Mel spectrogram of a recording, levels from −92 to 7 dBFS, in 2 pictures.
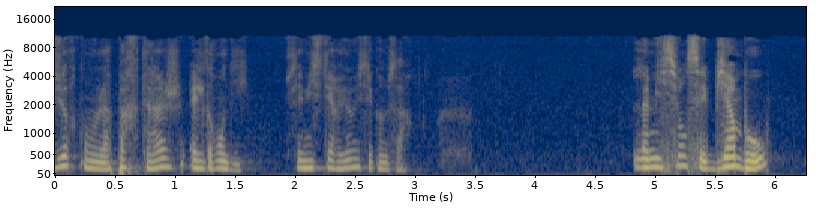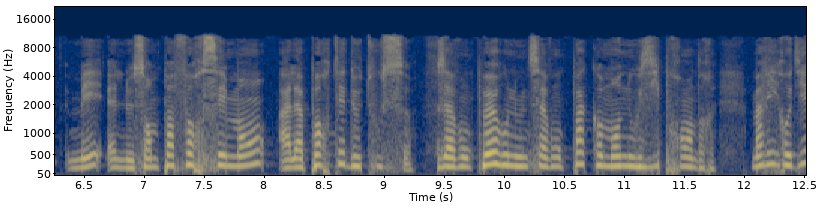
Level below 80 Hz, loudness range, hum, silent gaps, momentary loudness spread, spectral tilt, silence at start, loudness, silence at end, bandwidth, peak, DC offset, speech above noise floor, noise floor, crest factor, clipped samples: -54 dBFS; 10 LU; none; none; 12 LU; -5 dB/octave; 0 s; -22 LUFS; 0 s; 11.5 kHz; -6 dBFS; under 0.1%; 43 dB; -64 dBFS; 18 dB; under 0.1%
